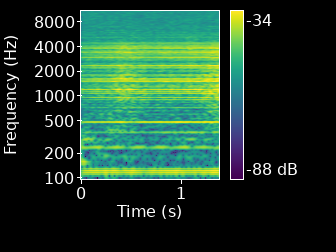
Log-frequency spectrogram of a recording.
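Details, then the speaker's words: Nordmende Othello Z 320 valve radio on broadcast band with ferrite antenna: steady low mains-type hum, faint hiss, pulsating buzz, no station received; cause not yet found, output otherwise distorted. "but static and a pulse. It's pulsating. I don't know if you can hear it. Buzz, buzz, buzz."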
